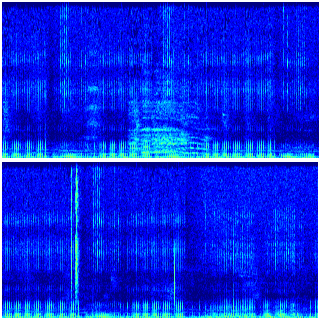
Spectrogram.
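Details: Sleeping cat snoring: long raspy, rumbling breaths repeat about every one and a half to two seconds, each separated by a brief quiet gap, with a faint scratchy rustle in the middle.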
